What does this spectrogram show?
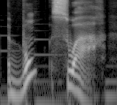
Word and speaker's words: bonsoir: C'est le même principe nasal, bonsoir.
